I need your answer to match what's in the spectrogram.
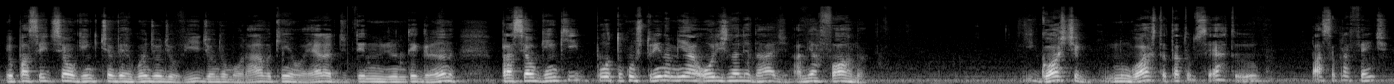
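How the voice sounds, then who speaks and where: Answering questions from would-be performers in a casual live chat, this actor is blunt, fired up, and free with his swearing. He talks fairly quickly in a mellow, mid-pitched, creaky voice, with a faint hum beneath the recording.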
